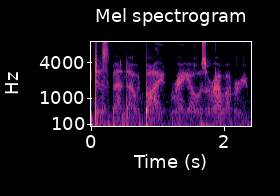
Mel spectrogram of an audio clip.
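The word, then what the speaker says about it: Rao's: had unlimited money to spend, I would buy Rayo's, or however you pronounce it, R-A-O-S, apostrophe S. Because that sauce is really so much better. But it's usually like $7 or $8 for the Rayo's.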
